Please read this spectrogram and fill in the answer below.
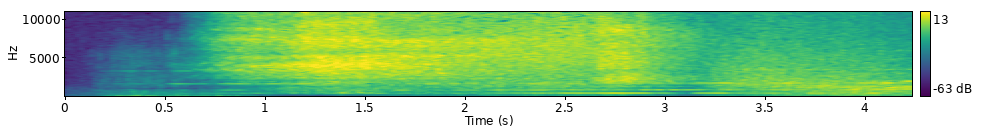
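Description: A long rushing hiss of air swells up in the first second and carries on, with sustained music tones coming in underneath about a second in.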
